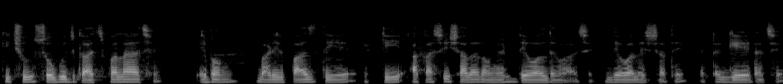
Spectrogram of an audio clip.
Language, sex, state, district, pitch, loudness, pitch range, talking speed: Bengali, male, West Bengal, North 24 Parganas, 110 Hz, -35 LUFS, 105-120 Hz, 155 wpm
